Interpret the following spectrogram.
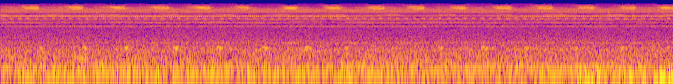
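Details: Summer-night crickets in rural woodland: a high, evenly spaced chirp repeating about every second, layered over a constant hiss of many other insects.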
